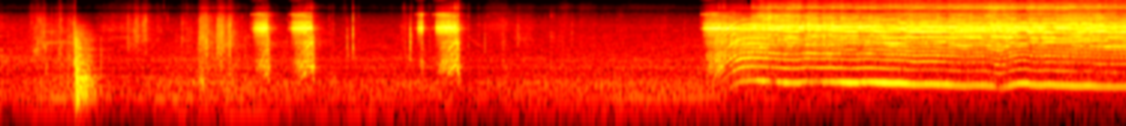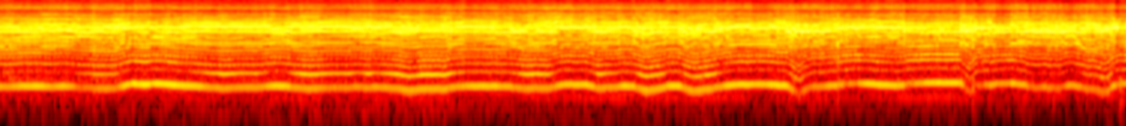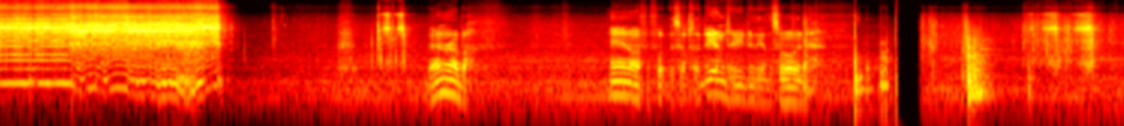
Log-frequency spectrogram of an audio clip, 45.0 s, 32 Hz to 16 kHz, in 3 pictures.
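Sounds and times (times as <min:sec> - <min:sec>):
cut-off tool whining while cutting: 0:03.4 - 0:04.3, 0:09.4 - 0:33.2, 0:43.7 - 0:44.8.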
